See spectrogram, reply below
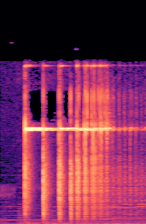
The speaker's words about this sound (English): I have a quarter right here. Let's see what happens.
